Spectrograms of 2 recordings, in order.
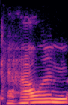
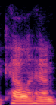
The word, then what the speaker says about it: Cahalan: Brain on Fire by Susanna, is it Cahalan? I'm not sure how to pronounce her last name. I always want to say Callahan, but that's not it.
